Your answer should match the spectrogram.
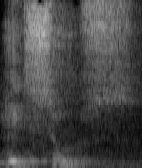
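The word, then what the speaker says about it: Jesús: person of Hispanic descent main hey soos which is spelled just like Jesus Jesus is a name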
